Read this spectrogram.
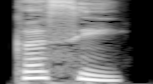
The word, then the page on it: ಘೈಸ್ಸ: Kannada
